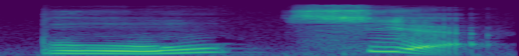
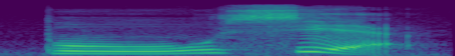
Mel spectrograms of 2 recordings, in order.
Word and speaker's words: 不: In this case, 不 is special. It's an exception in the world of fourth tones. 不谢, 不客气, 不用谢.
